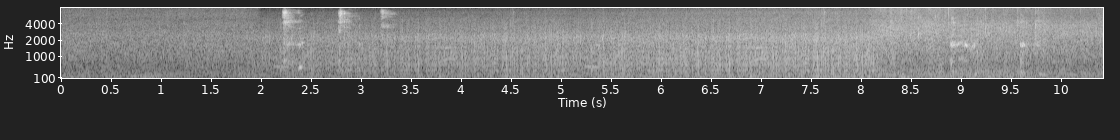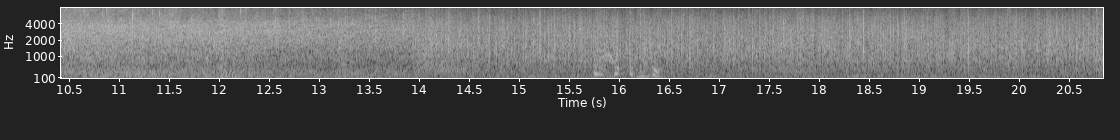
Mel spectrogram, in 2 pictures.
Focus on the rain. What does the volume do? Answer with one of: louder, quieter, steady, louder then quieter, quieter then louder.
louder then quieter.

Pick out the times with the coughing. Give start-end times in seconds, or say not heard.
2.2-3.4, 8.4-9.8, 15.8-16.5.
